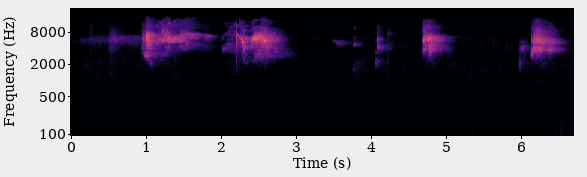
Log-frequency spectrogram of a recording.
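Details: Hungry baby monkey named Adler, missing his mom and held by a small monkey, gives a series of piercing high-pitched cries, some drawn out and some short, with brief silent gaps between them.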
